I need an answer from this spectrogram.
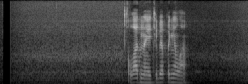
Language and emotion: Russian, neutral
